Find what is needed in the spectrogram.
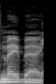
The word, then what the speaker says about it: Maybach: It's Maybach.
